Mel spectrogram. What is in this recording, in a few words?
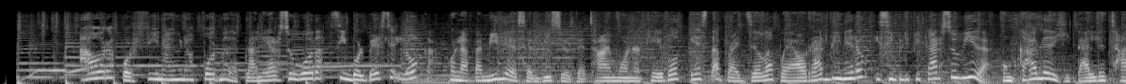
languages spanish commercial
